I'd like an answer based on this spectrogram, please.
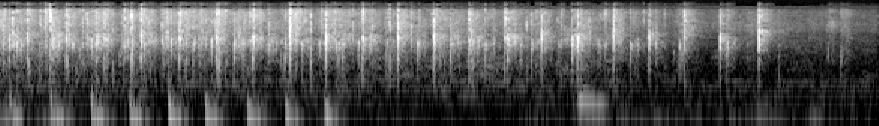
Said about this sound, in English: Okay, please give them all a big round of applause. Давайте поаплодируем им.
